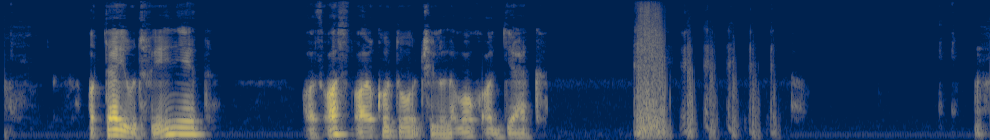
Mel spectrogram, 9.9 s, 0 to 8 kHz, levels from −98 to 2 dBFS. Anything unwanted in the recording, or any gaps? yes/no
yes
